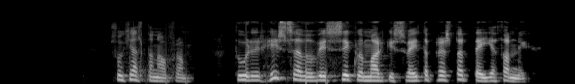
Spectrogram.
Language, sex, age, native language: Icelandic, female, 50-59, Icelandic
